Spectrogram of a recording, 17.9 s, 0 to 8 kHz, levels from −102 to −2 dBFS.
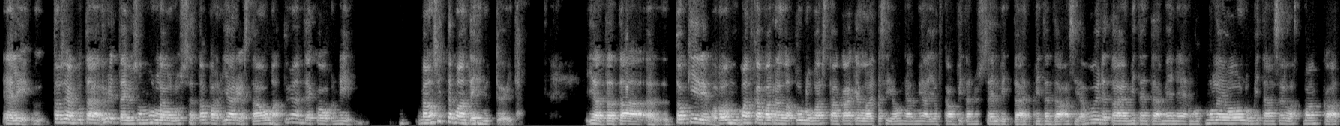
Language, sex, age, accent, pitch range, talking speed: Finnish, female, 20-39, native, 170-205 Hz, 170 wpm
